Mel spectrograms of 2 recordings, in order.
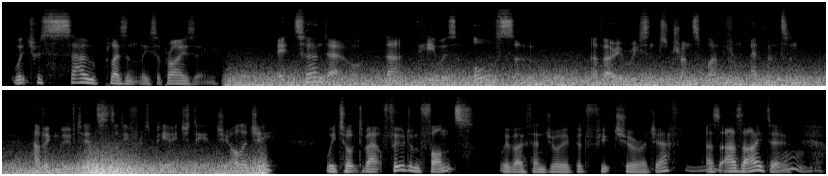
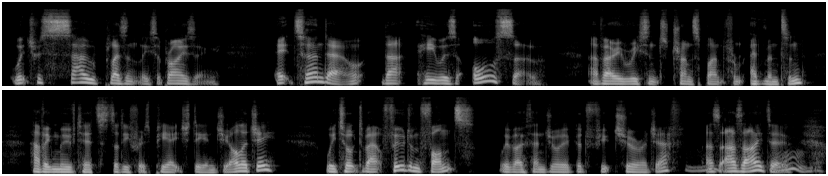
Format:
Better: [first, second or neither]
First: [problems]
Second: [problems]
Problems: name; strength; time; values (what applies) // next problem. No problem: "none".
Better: second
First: wind noise on the microphone; heavy; from 2 to 11 s; 3 dB above the speech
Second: none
